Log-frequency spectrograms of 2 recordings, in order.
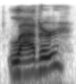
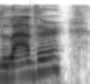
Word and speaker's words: ladder: let's go to step ladder okay give me a good D sound here you would said lather this is ladder ladder step ladder step ladder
